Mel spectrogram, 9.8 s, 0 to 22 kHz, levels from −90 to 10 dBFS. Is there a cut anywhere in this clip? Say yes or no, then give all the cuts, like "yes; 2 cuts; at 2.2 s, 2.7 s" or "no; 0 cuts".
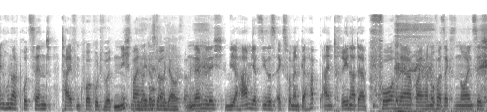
yes; 4 cuts; at 1.2 s, 2.6 s, 4.5 s, 7.3 s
